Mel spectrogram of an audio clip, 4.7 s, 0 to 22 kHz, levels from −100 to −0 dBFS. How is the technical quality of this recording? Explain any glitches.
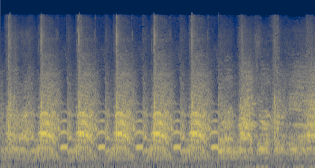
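The recording has one clear glitch, a broken-record loop, from 1.00 to 3.27 s. The same 0.57-second fragment plays four times back to back, identically each time. This is likely a stalled player, encoder or stream resending the last fragment it held, so the audio meant for that stretch is lost.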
